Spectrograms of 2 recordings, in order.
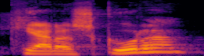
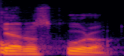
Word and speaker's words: chiaroscuro: And he's known, how do you say, chiaroscuro? Yeah. Chiaroscuro? Chiaroscuro.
